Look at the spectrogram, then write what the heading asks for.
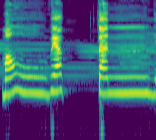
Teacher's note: ಇಲ್ಲಿ ಅನುಸ್ವಾರದ ಉಚ್ಚಾರಣೆ ನದಂತೆ ಬ್ರಾಕೆಟ್ ಅಲ್ಲಿ ಕೊಟ್ಟಿದ್ದಾರೆ ನ ಅಂತ ಹೇಳಬೇಕು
